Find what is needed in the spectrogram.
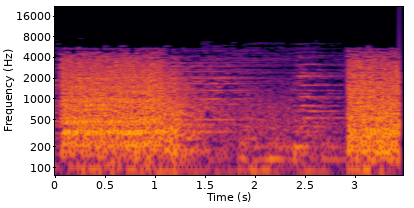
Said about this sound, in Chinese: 我把枪从瞭望孔伸出去，却无法瞄准，只是对着母狼的大概位置打了一梭子子弹。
